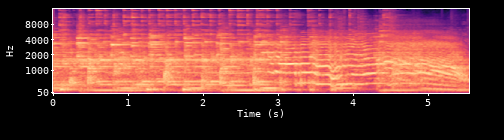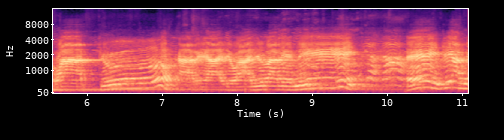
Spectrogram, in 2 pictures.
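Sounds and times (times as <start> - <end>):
gliding melody: 0.0 - 6.9.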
